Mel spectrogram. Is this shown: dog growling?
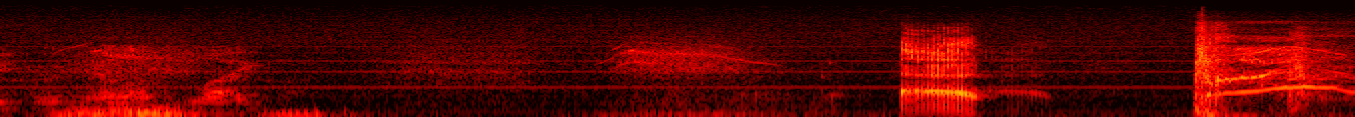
no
